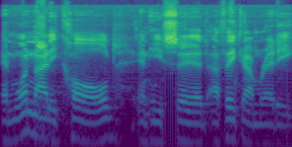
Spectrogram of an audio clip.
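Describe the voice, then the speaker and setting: Speaking with a Southern US accent, a man has a bright, sharp tone. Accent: Southern US (Georgia). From US South. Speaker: state legislator. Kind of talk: public talk.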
